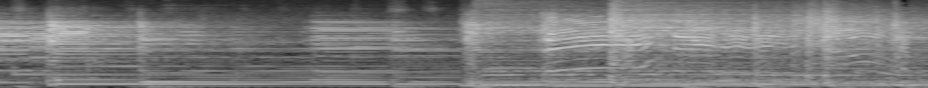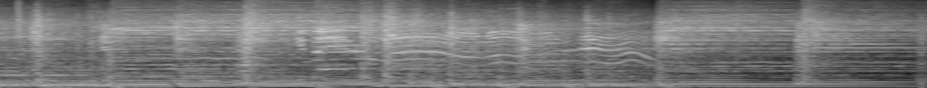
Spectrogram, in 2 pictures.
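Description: A rock song plays loud and steady, with bending, slightly distorted electric guitar lines over a driving bass and drum groove, a fuller section kicking in after the first couple of seconds.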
